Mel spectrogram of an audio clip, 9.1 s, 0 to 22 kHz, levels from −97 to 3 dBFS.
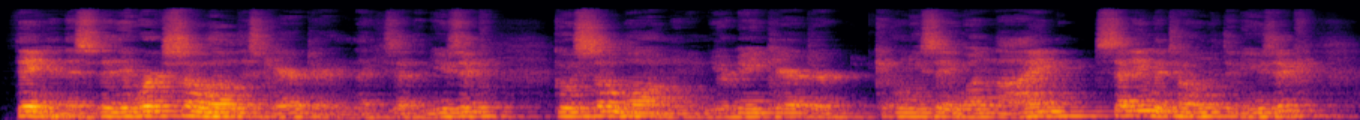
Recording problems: off-mic speech; far
room echo; noticeable; dies away in 0.7 s

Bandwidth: 15.5 kHz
